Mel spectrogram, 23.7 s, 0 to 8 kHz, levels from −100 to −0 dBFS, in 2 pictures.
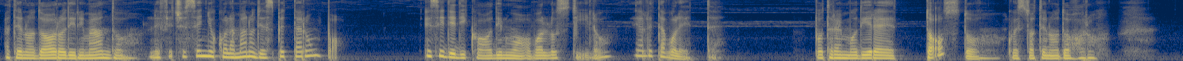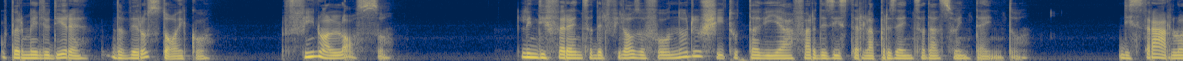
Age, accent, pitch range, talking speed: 30-49, native, 130-180 Hz, 130 wpm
